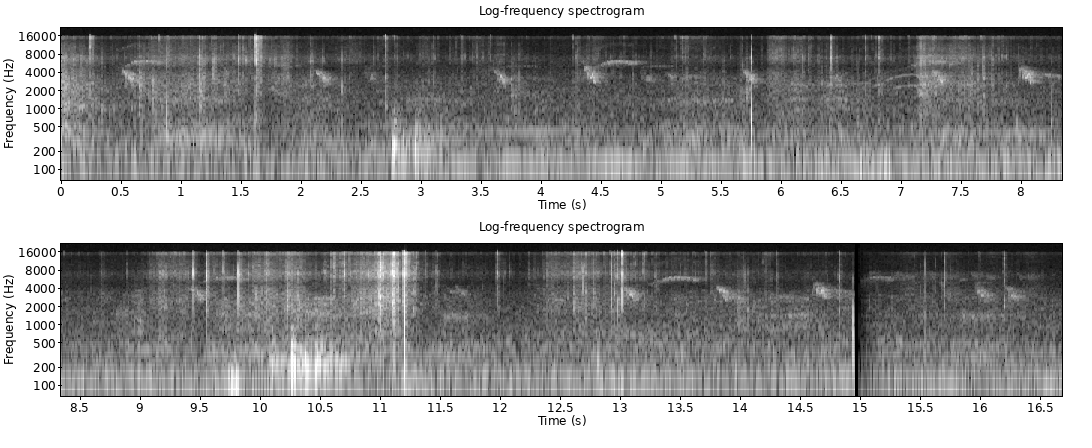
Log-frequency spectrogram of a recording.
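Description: Faint bird chirps, short falling calls repeated every second or so, over the rustle of vine leaves and a few handling clicks, with one louder rustle about two-thirds of the way through.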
